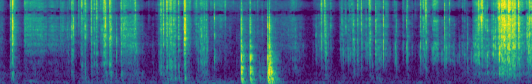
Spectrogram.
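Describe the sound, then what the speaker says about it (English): Scissors cut off the edge of a paper bag, with sharp, close snips and crinkles coming in uneven bursts and a louder run of cuts near the middle. "Then the next thing here is you would cut off the edge of your bag."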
